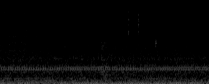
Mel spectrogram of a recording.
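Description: Faint clicks of a computer mouse, a couple of soft clicks about a second in, over a low steady hum.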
